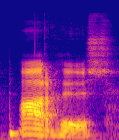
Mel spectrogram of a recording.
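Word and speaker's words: Aarhus: city right here Aus arus know how to pronounce it arus that's how you would say it like Danny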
